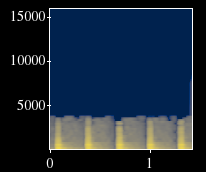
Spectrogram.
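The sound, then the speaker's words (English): Five firm knocks on a door, evenly spaced in a steady rhythm, fairly loud with a short hollow thud to each, and no talking. “He stands at the door and knocks on your heart.”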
